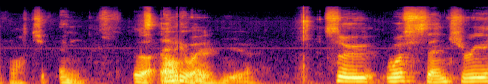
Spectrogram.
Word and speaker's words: Sentry: came with us a century the um robot guy he is awesome oh you said it right oh yeah I keep saying like Cemetery I'm from I don't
